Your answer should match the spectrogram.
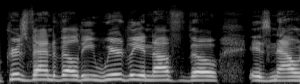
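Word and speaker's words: VandeVelde: And the thing about Chris Van Velde is yes, it's pronounced Van Velde. He wanted to make that very clear from the start,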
